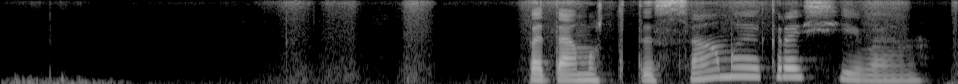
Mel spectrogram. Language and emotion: Russian, positive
